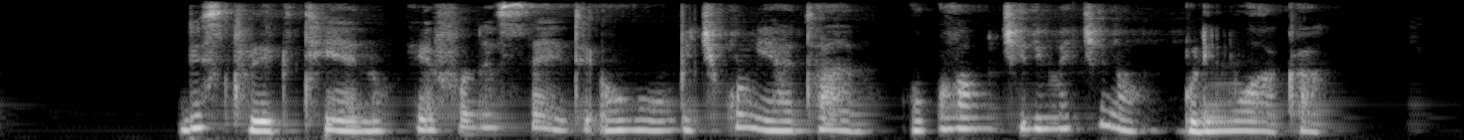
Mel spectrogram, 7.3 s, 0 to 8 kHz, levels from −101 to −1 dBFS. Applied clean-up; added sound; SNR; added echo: neural mask model DeepFilterNet 3.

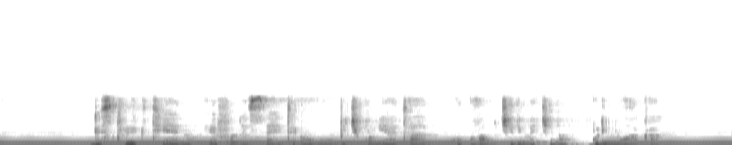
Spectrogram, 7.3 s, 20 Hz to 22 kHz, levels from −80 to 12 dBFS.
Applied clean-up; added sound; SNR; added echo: none; Wind instrument, woodwind instrument; 3 dB; reverberation time 0.6 s.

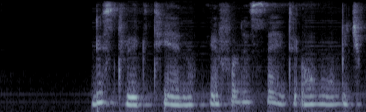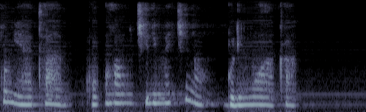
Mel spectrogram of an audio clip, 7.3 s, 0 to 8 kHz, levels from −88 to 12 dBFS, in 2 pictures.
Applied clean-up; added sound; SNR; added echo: neural separator model SepFormer DNS4.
